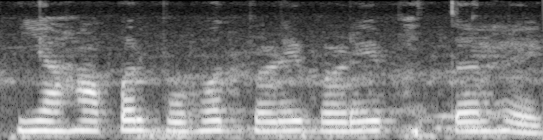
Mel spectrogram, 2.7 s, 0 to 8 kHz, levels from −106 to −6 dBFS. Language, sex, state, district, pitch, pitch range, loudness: Hindi, female, Maharashtra, Gondia, 205 Hz, 200-210 Hz, -15 LUFS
